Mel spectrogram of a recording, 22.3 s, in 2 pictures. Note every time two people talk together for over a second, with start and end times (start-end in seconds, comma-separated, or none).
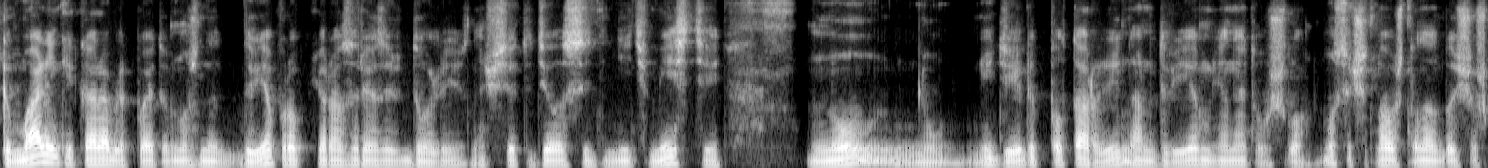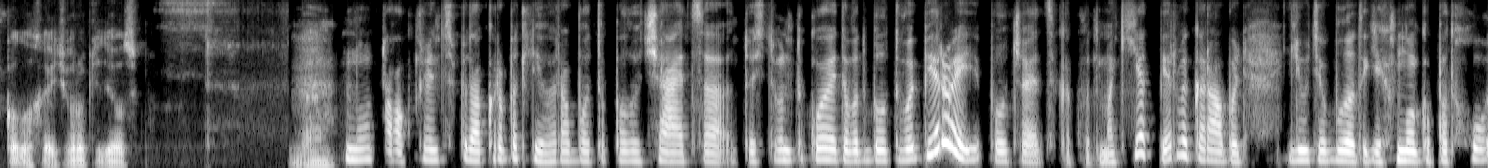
none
